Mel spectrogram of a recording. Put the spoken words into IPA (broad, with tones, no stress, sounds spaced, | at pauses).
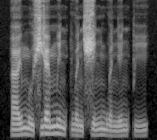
a˨˦ ɪ̯ m u˨˩ ɕ j ɛ˦ m i˥˨ n p w ə˨˩ n ɕ i˨˦ n m w ə˨˩ n i˥˨ n p i˨˦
